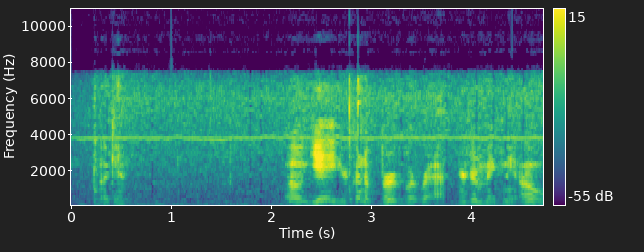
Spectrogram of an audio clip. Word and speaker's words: Burglar Rat: The burglar rat, it's not bugler rat. I've probably been saying it wrong this entire time, haven't I? My bad. It's a burglar rat, not a bugler rat.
